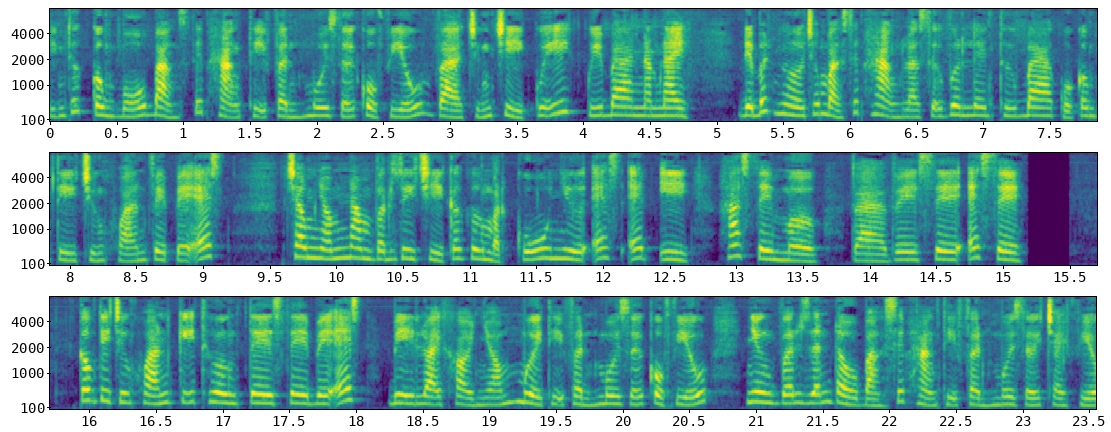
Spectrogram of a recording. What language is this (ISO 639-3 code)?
vie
